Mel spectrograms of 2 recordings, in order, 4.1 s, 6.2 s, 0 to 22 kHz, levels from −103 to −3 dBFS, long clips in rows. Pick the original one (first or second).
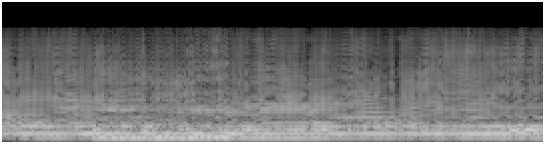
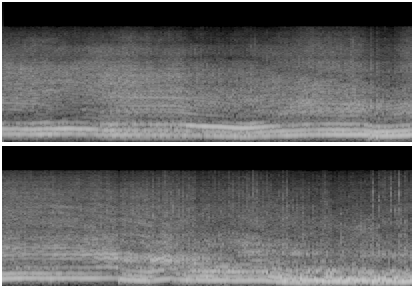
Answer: second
